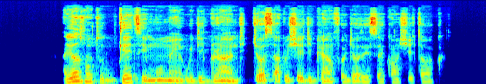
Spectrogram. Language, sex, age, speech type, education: Nigerian Pidgin, male, 30-45, spontaneous, tertiary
